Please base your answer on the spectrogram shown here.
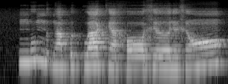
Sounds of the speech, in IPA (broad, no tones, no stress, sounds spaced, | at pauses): ŋ u ŋ ə ɡ ã p ɘ kʷ a kʲ ã h ɔː xʲ əː ɾʲ ə̃ xʲ ɔ̃ː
